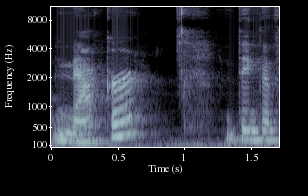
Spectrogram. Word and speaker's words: nacre: So the mollusk secretes a substance called nacre. I think that's how you say it. It's spelled N-A-C-R-E.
